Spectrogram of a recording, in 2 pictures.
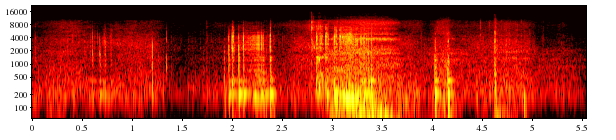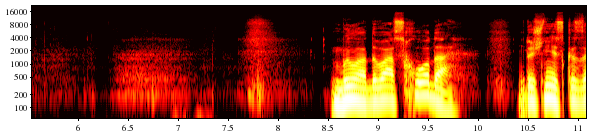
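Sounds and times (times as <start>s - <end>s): close rustling and handling: 0.0s - 6.4s.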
